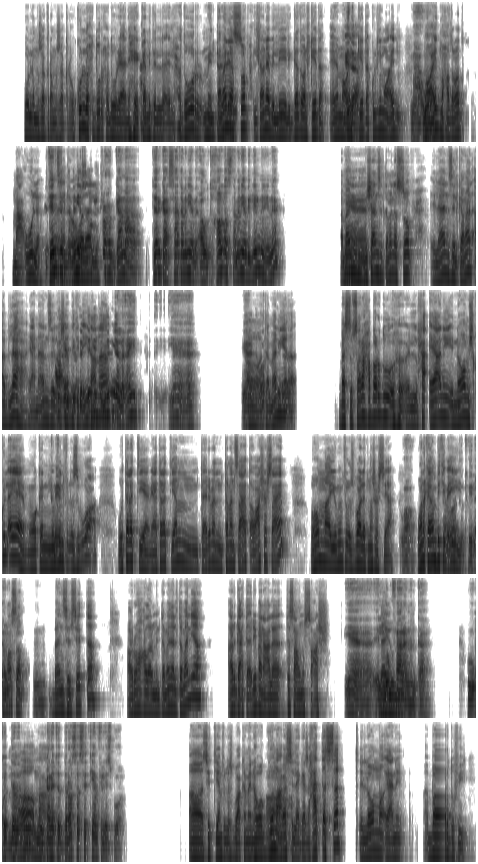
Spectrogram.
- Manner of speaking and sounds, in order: unintelligible speech; chuckle; other background noise; chuckle
- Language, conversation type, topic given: Arabic, podcast, إيه دور العيلة في قراراتك الكبيرة؟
